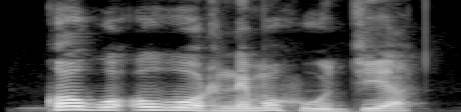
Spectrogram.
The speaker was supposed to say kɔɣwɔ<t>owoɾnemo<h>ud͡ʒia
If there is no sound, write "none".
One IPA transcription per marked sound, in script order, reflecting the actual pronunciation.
ʔ, h

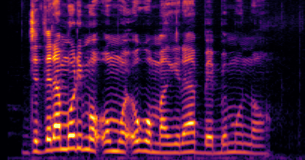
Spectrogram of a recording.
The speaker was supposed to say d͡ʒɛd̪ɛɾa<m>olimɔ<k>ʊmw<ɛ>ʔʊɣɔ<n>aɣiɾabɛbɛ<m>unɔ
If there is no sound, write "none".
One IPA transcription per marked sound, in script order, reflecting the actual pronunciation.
m, ʔ, ɛ, m, m

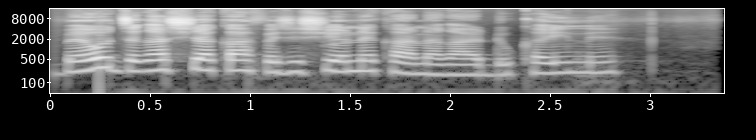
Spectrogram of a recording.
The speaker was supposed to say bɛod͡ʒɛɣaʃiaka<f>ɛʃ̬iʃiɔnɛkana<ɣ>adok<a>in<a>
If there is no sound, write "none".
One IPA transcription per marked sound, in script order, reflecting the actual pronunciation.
f, ɣ, a, e

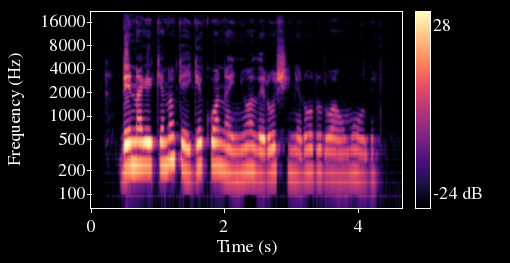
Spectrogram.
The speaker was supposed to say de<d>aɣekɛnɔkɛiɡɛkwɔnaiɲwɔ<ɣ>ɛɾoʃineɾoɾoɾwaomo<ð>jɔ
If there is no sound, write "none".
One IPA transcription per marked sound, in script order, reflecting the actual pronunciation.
n, ð, ð

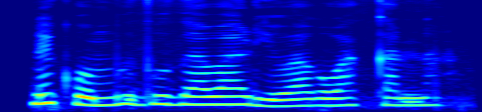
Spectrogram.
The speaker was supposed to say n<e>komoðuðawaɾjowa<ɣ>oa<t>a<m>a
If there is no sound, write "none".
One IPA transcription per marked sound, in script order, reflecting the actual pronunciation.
e, ɣ, k, n

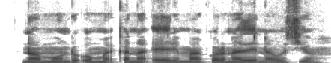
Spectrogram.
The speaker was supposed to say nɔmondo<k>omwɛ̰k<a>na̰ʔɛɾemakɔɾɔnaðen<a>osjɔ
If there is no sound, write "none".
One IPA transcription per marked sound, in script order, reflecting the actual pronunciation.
ʔ, a, a

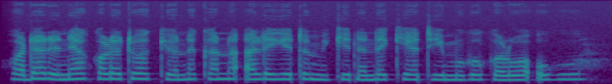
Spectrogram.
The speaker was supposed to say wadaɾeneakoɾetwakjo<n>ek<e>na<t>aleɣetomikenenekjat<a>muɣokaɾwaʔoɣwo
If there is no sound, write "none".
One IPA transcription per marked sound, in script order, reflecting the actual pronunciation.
n, a, ʔ, i

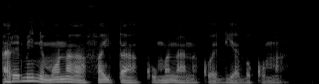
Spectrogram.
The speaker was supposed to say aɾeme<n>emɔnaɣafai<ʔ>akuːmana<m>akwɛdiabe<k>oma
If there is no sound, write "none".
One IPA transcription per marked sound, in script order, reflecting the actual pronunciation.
n, t, n, k

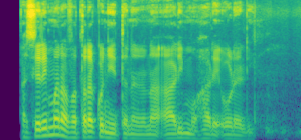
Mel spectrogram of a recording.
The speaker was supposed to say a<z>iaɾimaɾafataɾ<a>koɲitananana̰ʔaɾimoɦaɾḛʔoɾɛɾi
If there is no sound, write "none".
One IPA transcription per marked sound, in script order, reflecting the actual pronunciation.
s, a

